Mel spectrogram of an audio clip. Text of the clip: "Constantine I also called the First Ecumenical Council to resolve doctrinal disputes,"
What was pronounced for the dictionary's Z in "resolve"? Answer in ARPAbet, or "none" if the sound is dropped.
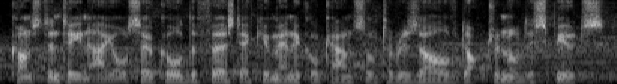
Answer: Z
